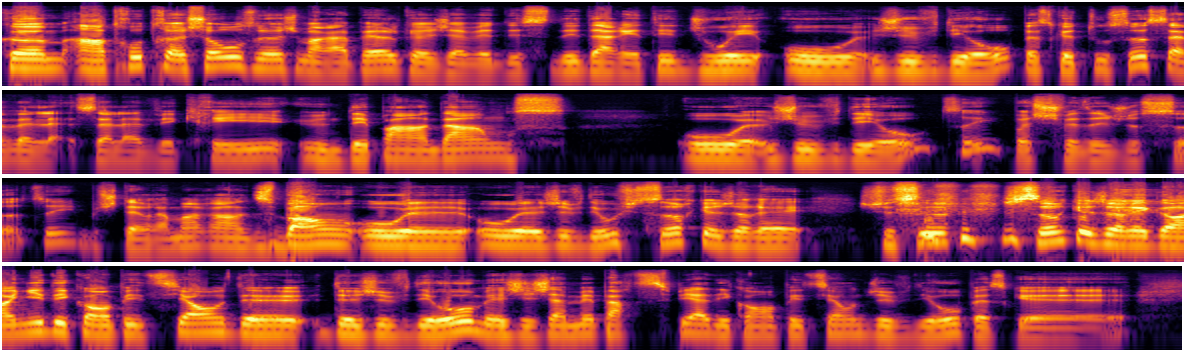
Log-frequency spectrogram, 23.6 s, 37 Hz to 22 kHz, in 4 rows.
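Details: Stuttering in an adult French-speaking man who has stuttered since about age 5, with part-word and word repetitions audible; real, developmental stuttering.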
